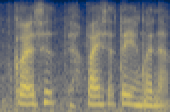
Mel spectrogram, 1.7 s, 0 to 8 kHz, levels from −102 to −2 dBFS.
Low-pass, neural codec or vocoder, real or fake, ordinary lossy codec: 7.2 kHz; autoencoder, 22.05 kHz, a latent of 192 numbers a frame, VITS, trained on many speakers; fake; Opus, 32 kbps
